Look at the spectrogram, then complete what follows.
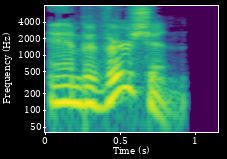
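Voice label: "ambiversion", English, British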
